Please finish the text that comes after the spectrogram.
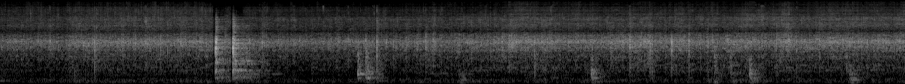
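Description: A gravy base with Kashmiri chili powder sizzles steadily in a pan, a continuous loud frying hiss broken by occasional scrapes and stirring knocks, with no voices.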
